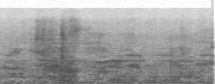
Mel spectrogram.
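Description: Low, steady engine hum from a moored river cruise boat, with people's voices around it.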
